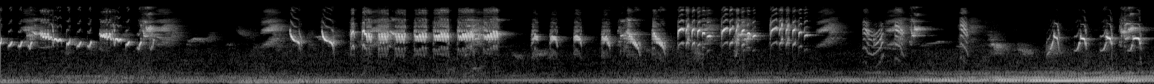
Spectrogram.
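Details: Mini wambie in lively song for teaching competition birds, pouring out a long, dense stream of high chirps and trills with scarcely any gaps, faint low background hum beneath.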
